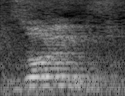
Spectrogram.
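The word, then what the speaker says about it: Mjölis: Zolies. M is silent.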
